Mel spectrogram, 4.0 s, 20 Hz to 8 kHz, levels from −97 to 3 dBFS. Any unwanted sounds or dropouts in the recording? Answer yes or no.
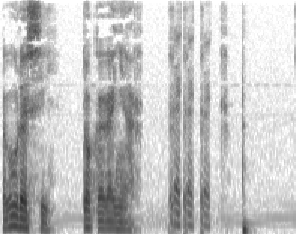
yes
